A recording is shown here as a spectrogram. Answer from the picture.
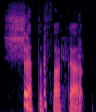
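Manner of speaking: mock snarky brush-off, half under breath; dismissive snark. Podcaster imitating her own rude humor, snarky. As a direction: imitate herself telling people off. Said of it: "I'm usually just the one that's like".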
